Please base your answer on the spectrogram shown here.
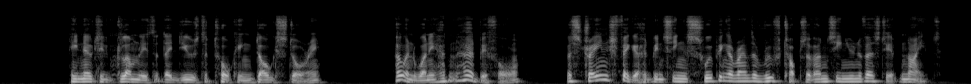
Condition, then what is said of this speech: No condition.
